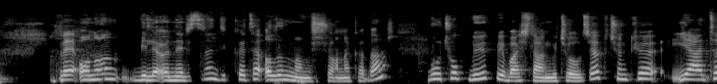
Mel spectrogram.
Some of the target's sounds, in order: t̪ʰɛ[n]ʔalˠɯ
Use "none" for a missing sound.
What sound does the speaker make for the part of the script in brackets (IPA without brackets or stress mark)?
none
